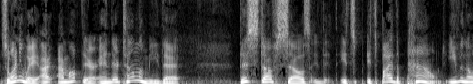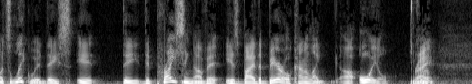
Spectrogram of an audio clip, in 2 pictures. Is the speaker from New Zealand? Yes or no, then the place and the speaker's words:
no; Vermont, United States; growing up in Vermont as a kid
